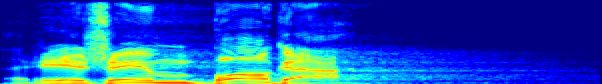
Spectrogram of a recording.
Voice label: Announcer Russian Spree Kills

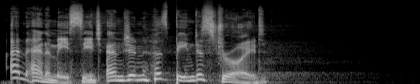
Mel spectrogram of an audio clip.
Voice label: Announcer Match Siege Enemy Destroyed

